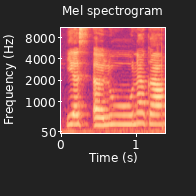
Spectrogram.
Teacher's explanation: واو مدہ ہے کھینچیں گے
